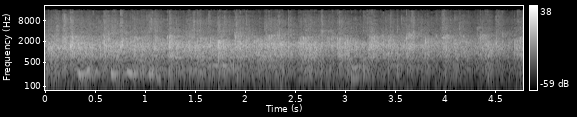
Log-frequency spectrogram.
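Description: Sustained applause from an audience for the small-group leaders, a dense steady wash of clapping hands at even loudness throughout, with faint voices mixed in beneath it.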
